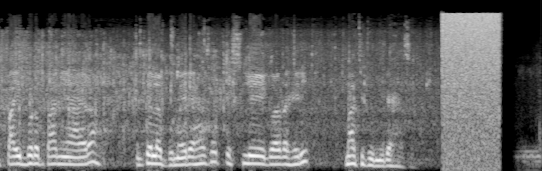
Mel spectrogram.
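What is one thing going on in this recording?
Water trickles and splashes in a small channel.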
